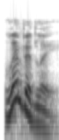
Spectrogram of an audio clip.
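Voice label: "limpidly", British English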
